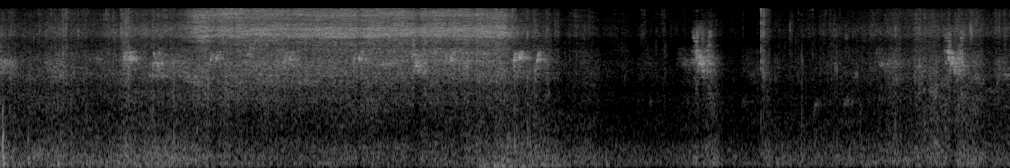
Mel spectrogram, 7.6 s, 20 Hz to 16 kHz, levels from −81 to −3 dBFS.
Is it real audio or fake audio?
real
